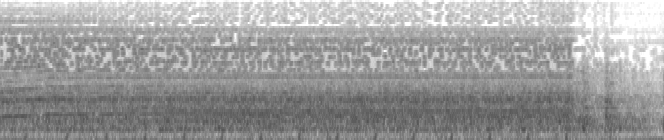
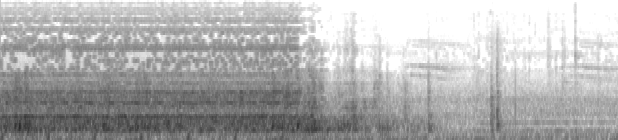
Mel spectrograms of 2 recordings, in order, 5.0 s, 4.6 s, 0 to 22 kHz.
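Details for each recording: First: Kohler 15 hp engine on a Husqvarna lawn tractor, battery charged 15 minutes from a running car: brisk, even cranking at about three and a half turns per second under starter whine, now near proper speed after earlier slow cranking. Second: Kohler 15 hp engine on a Husqvarna lawn tractor, cranking after starting fluid: starter spins engine evenly about two seconds with no firing, then drops away; no spark because the spark plug wire was left unplugged.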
